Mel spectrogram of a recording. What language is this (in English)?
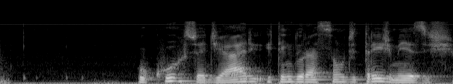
Portuguese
